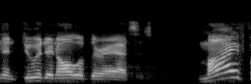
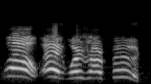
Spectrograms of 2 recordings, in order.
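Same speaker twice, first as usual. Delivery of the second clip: high, loud startled yelp; startled cry; 11 semitones higher, 5 dB louder than usual. Retold or imitated. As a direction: caught off guard, crying out for the missing food. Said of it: "the people that are Palestinian are like".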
